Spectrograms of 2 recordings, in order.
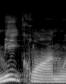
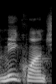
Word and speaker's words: Mequon: From Bill Isaacson, emailer Paul Scazafave mentioned recently that he went to Homestead High School in Mequon, Wisconsin. Tony, to help you out, Mequon should be pronounced Mequon, not Mequon.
